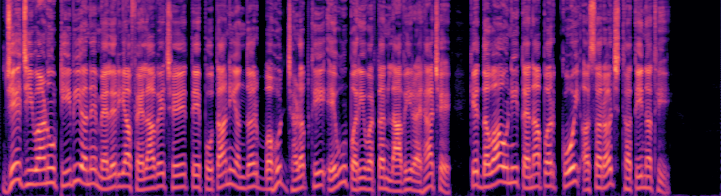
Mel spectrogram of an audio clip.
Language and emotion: Gujarati, neutral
